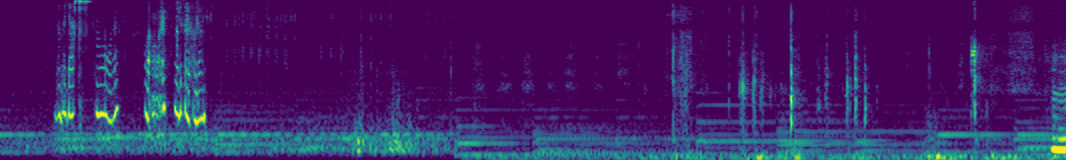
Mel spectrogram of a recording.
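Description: Background music with held notes. About half a second in comes a quick run of four scratchy strokes: a stiff flat paintbrush scrubbing across textured watercolour paper.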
